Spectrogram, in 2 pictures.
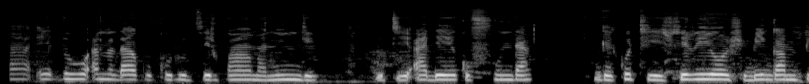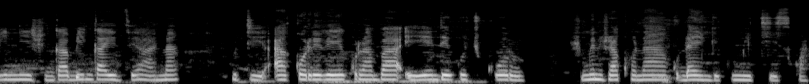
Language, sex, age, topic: Ndau, female, 18-24, education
